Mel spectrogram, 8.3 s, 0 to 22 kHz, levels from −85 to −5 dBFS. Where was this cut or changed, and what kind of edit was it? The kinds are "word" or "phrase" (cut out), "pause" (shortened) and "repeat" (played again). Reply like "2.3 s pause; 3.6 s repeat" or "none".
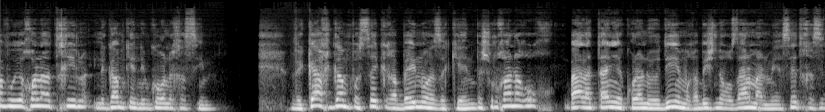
5.5 s pause

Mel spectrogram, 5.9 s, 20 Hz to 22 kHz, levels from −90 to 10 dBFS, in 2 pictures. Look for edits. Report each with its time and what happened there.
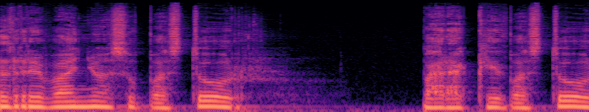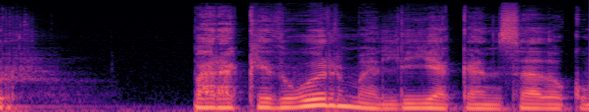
2.5 s repeat

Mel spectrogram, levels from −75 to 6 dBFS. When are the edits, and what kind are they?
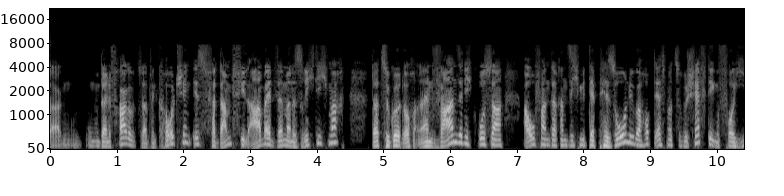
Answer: none

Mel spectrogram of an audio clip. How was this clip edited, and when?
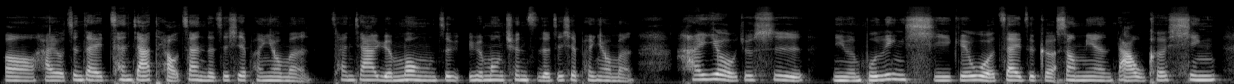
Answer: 10.6 s word

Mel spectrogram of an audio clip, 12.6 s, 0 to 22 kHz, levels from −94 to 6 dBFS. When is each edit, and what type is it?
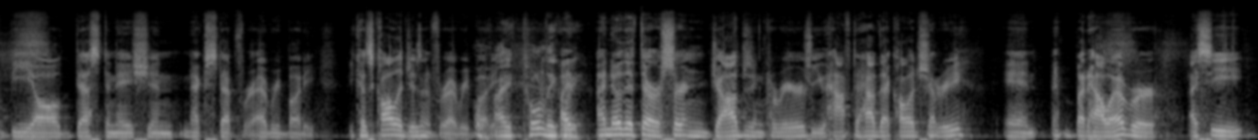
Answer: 8.1 s word

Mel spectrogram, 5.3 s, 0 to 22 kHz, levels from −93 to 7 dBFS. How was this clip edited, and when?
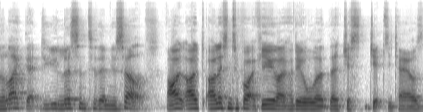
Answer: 2.5 s word

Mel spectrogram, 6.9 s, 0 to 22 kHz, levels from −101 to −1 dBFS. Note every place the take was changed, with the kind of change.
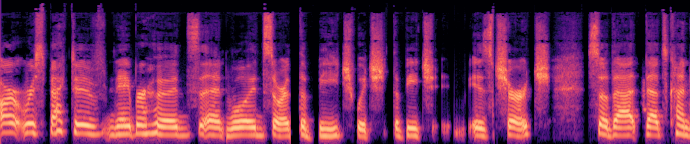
2.3 s word; 2.9 s word; 4.9 s word

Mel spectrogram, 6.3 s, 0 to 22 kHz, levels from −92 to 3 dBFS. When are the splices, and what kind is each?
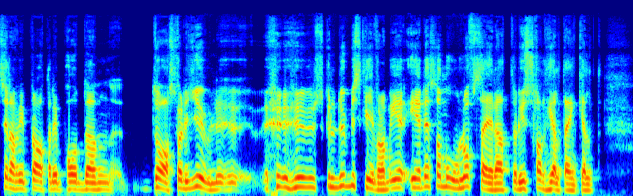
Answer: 1.7 s word

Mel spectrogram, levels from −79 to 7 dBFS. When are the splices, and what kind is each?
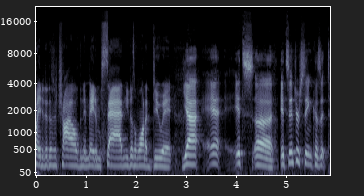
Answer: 1.3 s word; 4.8 s pause

